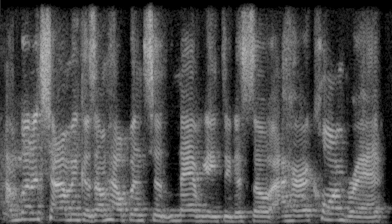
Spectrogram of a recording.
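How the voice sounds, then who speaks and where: A middle-aged woman in casual conversation on an online call. She reacts quickly and likes to chime in, with faint noise behind her voice. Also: lowish voice, fairly even intonation, lo-fi sound. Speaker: chef and co-presenter. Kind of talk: casual chat.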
